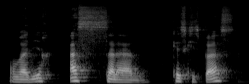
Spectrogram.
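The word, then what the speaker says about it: السلام: salam, on va dire as-salam. Qu'est-ce qui se passe? Le lam de l'article n'est plus prononcé et on accentue comme si on avait une shadda sur la première lettre du mot.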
